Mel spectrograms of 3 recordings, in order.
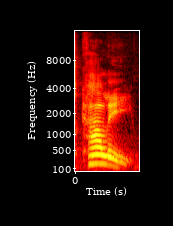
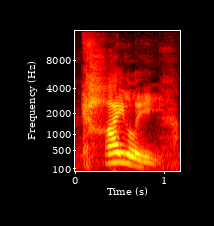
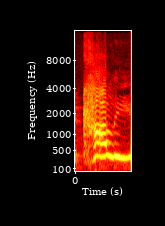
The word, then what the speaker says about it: Kali: And also, I can't help noticing they don't know how to pronounce Kali. No. I keep saying Kylie.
